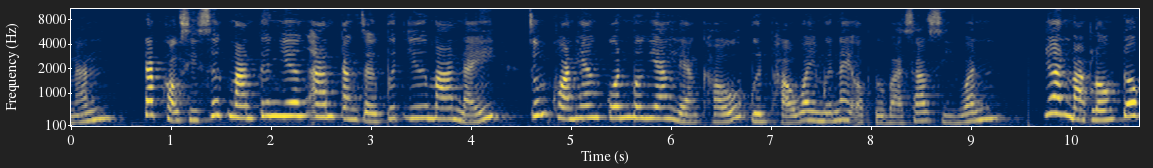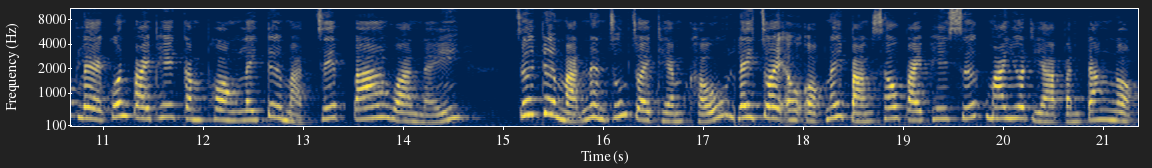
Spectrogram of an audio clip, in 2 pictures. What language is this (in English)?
Thai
